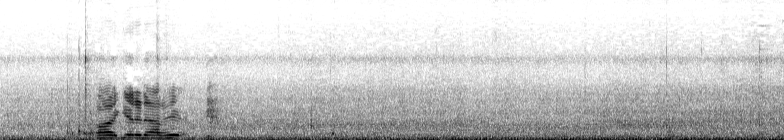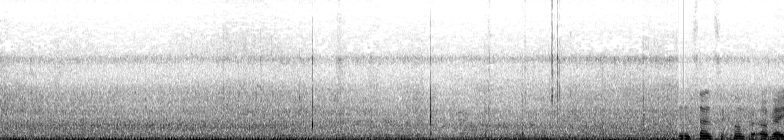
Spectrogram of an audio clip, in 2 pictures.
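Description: A chainsaw engine runs with a steady drone.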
